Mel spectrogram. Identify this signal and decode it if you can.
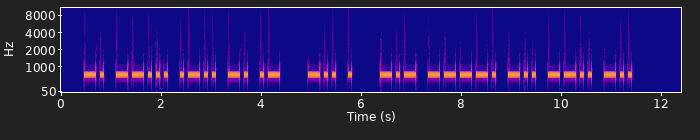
Morse code, heard as a keyed tone, about 15 wpm, 700 Hz. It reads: N7LNA DE K9DZD
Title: USA Callsign DE Callsign - 5 Characters - 15wpm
